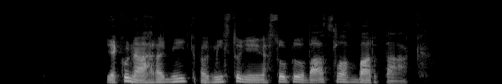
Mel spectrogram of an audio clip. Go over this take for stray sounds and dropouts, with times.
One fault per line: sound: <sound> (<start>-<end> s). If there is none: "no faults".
no faults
